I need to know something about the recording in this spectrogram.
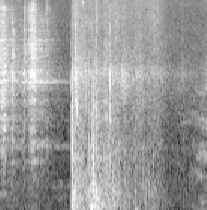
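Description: A gymnast lands with a heavy thud on a padded mat.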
